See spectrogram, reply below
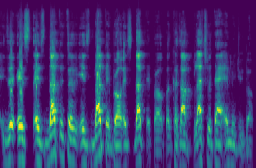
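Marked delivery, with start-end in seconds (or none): none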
